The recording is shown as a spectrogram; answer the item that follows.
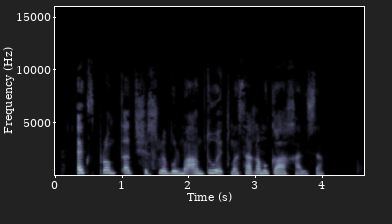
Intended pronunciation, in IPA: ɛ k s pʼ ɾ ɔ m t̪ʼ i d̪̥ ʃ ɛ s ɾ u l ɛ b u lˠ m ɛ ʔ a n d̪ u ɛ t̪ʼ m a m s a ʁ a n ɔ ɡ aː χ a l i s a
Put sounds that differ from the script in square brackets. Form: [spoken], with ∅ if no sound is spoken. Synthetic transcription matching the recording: ɛ k s pʼ ɾ ɔ m t̪ʼ [a] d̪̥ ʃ ɛ s ɾ u l ɛ b u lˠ m [a] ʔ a [m] d̪ u ɛ t̪ʼ m a [∅] s a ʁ a [m] ɔ ɡ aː χ a l i s a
